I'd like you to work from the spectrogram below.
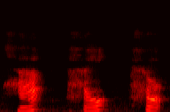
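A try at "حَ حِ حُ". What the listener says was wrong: Hai sama hu-nya udah oke. Ha-nya tinggal. Ha coba.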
